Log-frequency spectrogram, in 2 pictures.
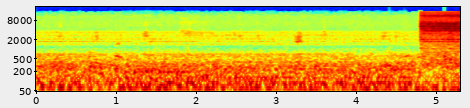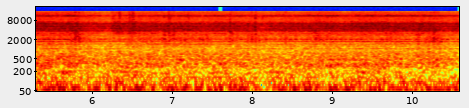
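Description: Lockheed L-1049 Super Constellation's four 18-cylinder Wright radial piston engines running, a steady low drone. About five seconds in the sound turns brighter, with more hiss above the rumble.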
